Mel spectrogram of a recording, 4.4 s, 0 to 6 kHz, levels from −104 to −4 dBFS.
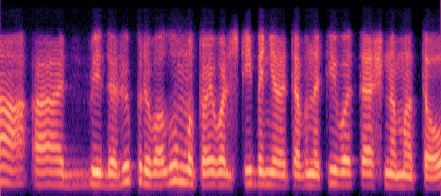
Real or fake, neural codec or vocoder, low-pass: fake; codec, 24 kHz, 0.5 kbps, DualCodec; 5.4 kHz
